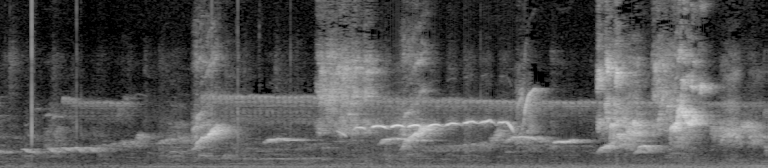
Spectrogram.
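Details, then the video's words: Sooty-headed bulbul giving bubbly, whistled phrases with a few harsher chattering notes, delivered in quick bursts over several seconds. "burung Sirtu Gacor"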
